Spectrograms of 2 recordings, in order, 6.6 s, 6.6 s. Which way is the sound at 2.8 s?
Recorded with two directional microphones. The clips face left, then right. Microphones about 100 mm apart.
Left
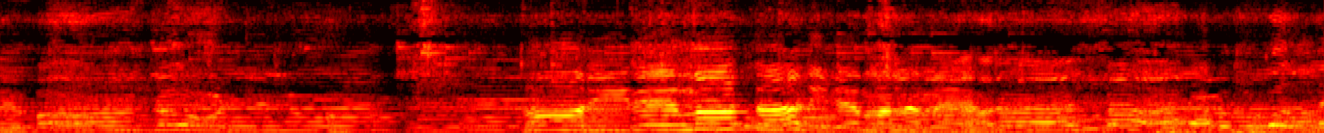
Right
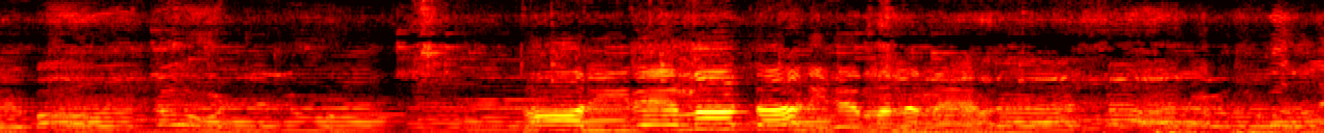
30° right (ahead or behind).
